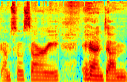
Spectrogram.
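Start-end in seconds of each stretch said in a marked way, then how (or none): 0.0-0.9 acted hysterical sobbing while speaking. Retelling a boyfriend's apology when he came back: imitating hysterical crying. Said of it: "he went back to her crying hysterically".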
